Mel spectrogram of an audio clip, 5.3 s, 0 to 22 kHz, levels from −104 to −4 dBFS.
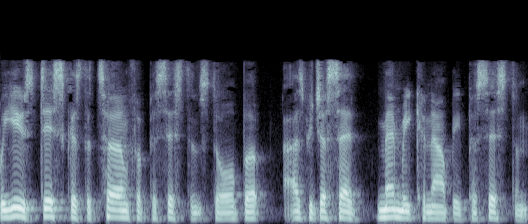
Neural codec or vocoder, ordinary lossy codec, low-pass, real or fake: none; MP3, 48 kbps; 7.2 kHz; real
